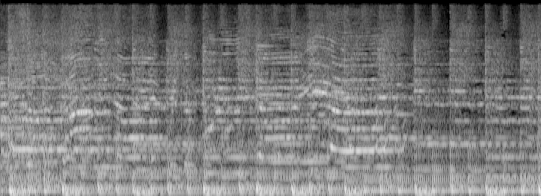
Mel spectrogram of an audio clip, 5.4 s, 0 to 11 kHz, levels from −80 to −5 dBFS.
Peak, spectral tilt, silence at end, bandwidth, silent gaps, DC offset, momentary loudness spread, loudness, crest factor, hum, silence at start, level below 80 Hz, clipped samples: -6 dBFS; -4.5 dB/octave; 0 s; 10.5 kHz; none; under 0.1%; 5 LU; -19 LUFS; 14 dB; none; 0 s; -28 dBFS; under 0.1%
